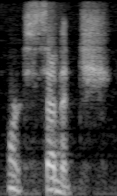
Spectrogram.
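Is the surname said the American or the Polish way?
Polish. The name is said with a Polish pronunciation. "the Polish way is"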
